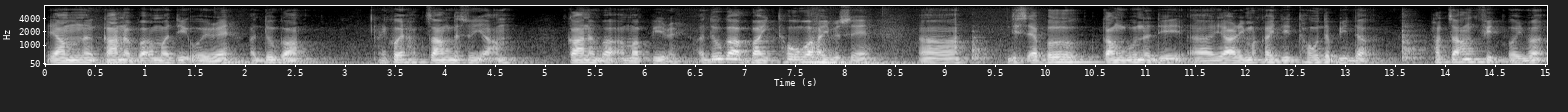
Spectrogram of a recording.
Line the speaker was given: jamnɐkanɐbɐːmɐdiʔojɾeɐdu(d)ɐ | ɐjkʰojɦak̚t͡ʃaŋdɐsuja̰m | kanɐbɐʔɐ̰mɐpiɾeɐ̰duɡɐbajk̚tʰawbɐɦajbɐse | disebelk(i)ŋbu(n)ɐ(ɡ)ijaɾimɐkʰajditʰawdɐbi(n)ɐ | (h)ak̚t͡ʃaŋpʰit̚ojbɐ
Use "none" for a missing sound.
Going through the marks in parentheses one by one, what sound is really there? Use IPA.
ɡ, a, n, d, d, h

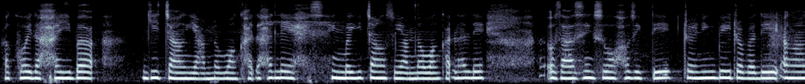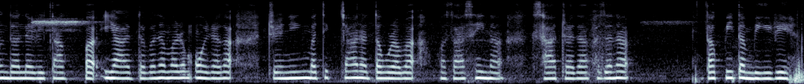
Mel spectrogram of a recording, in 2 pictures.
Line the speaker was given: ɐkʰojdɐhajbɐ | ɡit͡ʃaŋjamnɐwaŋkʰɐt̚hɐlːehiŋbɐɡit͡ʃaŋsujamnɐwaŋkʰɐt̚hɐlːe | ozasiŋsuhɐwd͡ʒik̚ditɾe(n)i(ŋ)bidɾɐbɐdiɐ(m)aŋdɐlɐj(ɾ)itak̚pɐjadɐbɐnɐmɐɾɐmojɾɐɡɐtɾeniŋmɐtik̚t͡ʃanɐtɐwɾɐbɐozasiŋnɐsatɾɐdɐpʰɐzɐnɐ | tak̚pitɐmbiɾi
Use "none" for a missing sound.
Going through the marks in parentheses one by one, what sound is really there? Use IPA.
n, ŋ, ŋ, ɾ

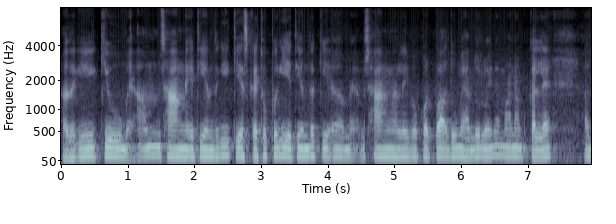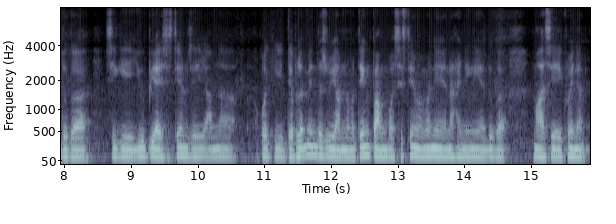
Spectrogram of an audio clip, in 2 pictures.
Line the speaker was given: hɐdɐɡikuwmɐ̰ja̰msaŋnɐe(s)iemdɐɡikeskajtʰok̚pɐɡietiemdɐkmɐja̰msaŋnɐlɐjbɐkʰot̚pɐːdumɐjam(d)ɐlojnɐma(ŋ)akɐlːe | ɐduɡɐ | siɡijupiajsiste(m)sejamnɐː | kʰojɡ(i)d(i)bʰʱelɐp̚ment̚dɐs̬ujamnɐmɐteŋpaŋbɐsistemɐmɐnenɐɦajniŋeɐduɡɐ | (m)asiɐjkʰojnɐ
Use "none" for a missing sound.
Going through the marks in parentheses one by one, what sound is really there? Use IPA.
t, d, n, m, i, e, m

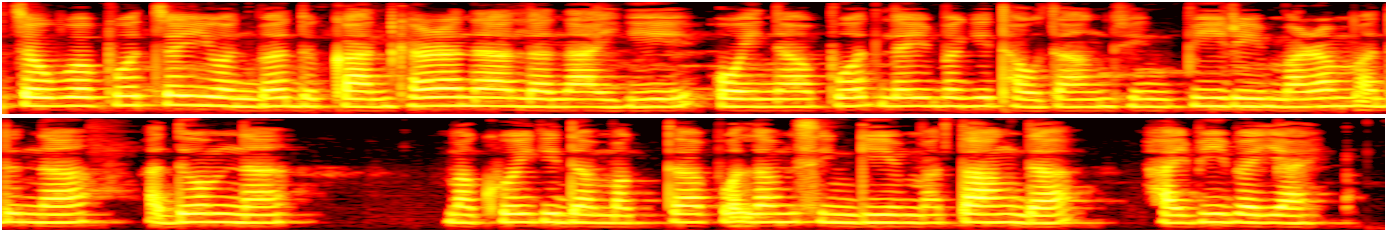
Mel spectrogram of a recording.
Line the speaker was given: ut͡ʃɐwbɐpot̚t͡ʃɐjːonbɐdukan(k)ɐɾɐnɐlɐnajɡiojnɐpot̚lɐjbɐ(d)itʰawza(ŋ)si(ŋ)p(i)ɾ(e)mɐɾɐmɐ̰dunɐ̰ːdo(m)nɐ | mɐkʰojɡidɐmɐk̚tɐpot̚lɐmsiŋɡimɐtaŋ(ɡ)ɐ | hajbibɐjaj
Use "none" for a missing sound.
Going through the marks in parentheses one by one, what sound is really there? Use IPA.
kʰ, ɡ, ŋ, ŋ, i, i, m, d

